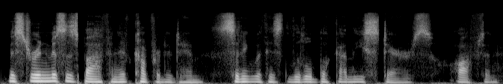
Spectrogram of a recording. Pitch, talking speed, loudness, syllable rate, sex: 115 Hz, 190 wpm, -20 LUFS, 5.1 syllables/s, male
